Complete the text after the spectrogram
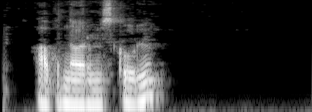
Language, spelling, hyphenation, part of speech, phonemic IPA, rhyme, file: Norwegian Bokmål, abnormskolen, ab‧norm‧sko‧len, noun, /abˈnɔrmskuːln̩/, -uːln̩, Nb-abnormskolen.ogg
- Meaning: definite singular of abnormskole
